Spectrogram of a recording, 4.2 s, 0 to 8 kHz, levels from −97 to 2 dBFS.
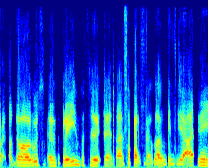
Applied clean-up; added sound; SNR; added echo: neural diffusion model UNIVERSE++.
